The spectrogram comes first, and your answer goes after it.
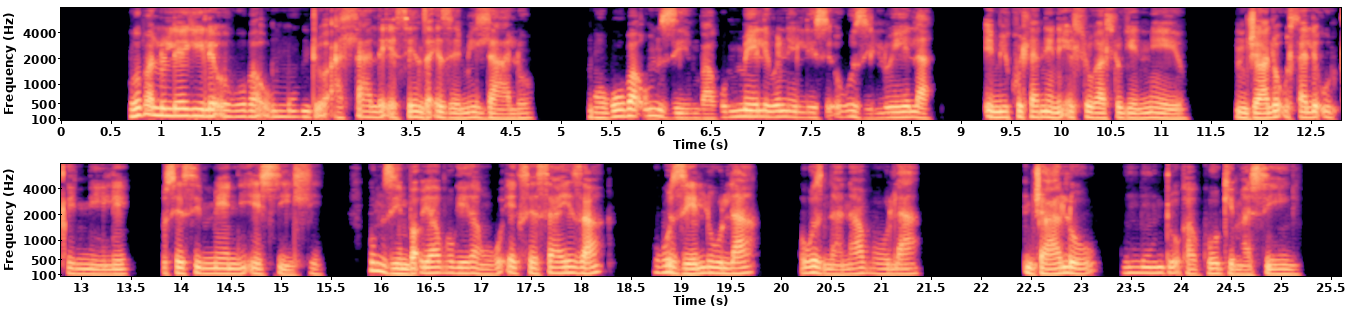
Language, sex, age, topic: North Ndebele, female, 25-35, health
